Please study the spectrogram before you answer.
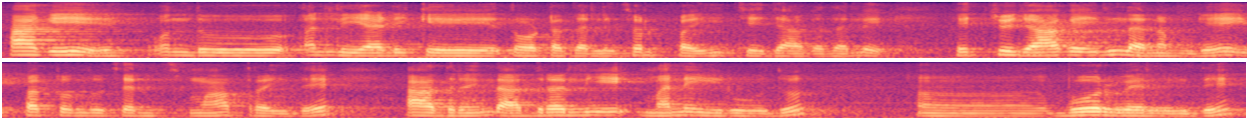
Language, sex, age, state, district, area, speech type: Kannada, female, 60+, Karnataka, Udupi, rural, spontaneous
